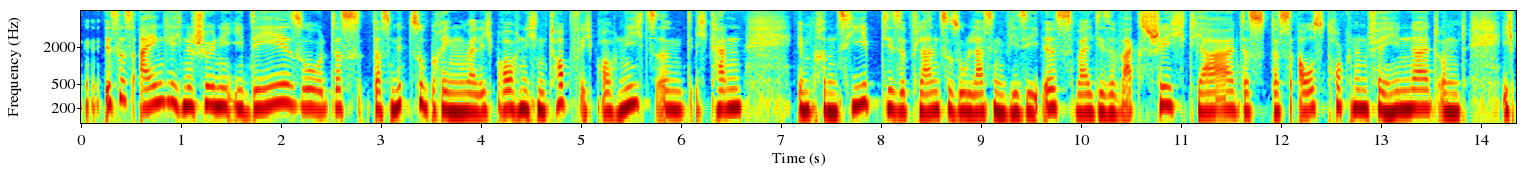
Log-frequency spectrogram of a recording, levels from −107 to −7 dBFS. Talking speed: 170 wpm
